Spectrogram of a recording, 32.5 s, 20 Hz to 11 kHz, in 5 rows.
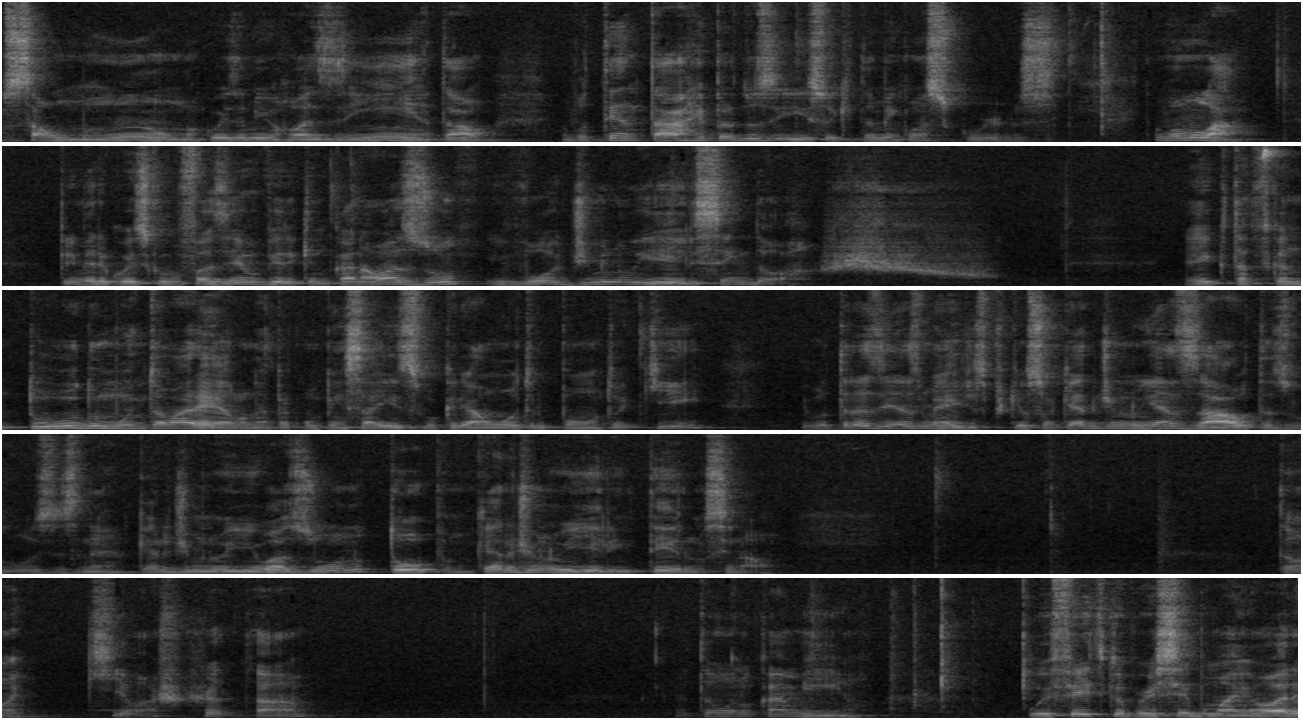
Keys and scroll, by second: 30.9 ctrl+d, 31.3 ctrl+d.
